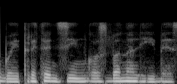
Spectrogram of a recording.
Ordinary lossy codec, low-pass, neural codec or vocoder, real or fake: AAC, 48 kbps; 7.2 kHz; codec, 16 kHz, about 1 kbps, DyCAST, with the encoder's durations; fake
